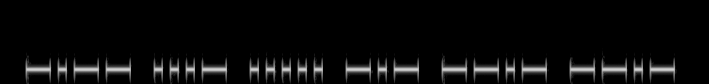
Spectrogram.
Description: Morse code, heard as a keyed tone, about 15 wpm, 700 Hz. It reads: YV5KQQ
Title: DXCC-100 Call Signs - 6 Characters - Repeated 3x - 15wpm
